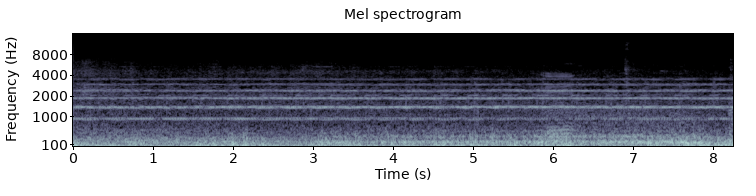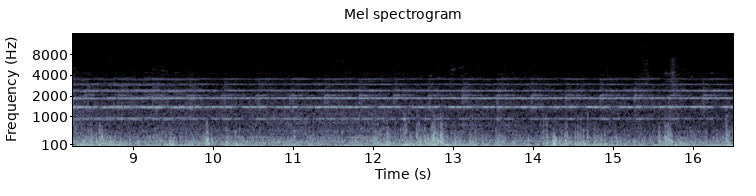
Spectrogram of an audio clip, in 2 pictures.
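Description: Loaded Union Pacific rock train rolling through a grade crossing: a steady low rumble with a high-pitched whine held steadily over it.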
